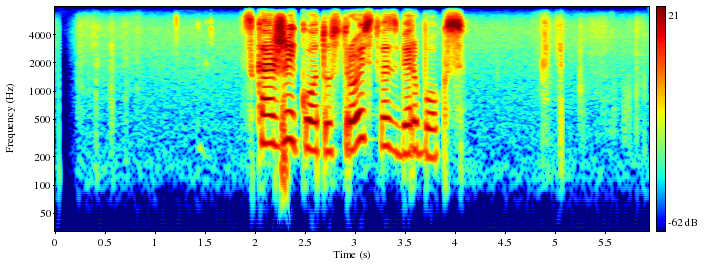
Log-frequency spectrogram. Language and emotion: Russian, neutral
